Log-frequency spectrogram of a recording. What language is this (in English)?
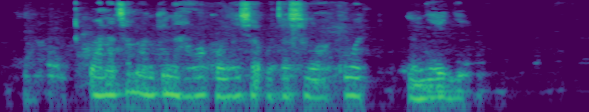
Swahili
